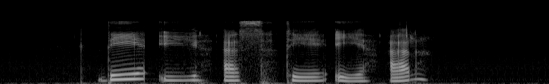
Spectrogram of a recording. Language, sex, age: Swedish, female, 38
